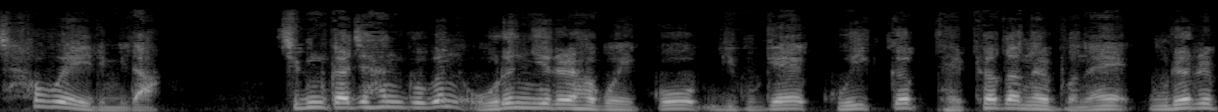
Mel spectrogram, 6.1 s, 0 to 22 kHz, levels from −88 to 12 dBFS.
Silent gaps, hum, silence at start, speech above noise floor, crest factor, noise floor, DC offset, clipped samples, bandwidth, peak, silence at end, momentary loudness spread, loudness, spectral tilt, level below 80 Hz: none; none; 0 s; 45 dB; 18 dB; -75 dBFS; under 0.1%; under 0.1%; 15 kHz; -12 dBFS; 0 s; 9 LU; -30 LUFS; -6 dB/octave; -60 dBFS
